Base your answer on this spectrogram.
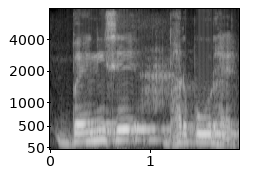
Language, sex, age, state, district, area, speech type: Urdu, male, 18-30, Uttar Pradesh, Balrampur, rural, spontaneous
